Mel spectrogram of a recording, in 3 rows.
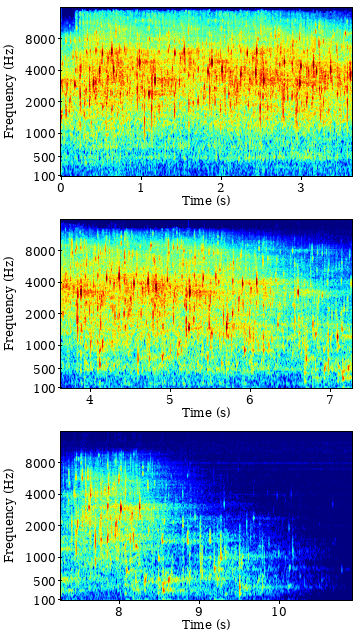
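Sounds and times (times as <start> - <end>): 
water tone at C6: 0.2 - 10.5.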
